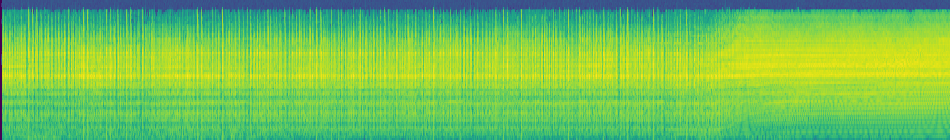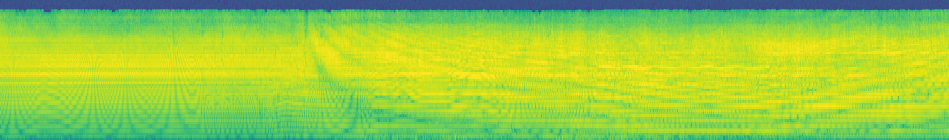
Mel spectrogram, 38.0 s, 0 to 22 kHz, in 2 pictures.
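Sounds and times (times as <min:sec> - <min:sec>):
drone engines and rotors buzzing: 0:00.0 - 0:37.9.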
